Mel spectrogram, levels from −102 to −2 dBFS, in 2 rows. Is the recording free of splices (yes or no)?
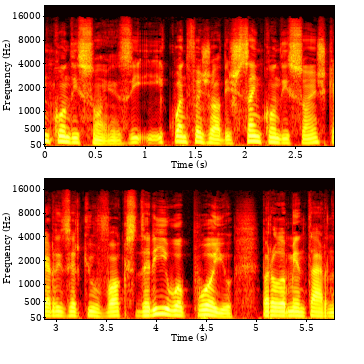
yes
